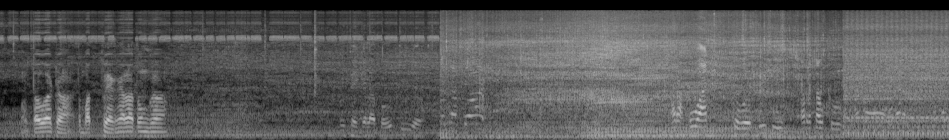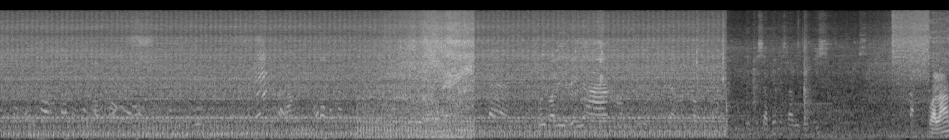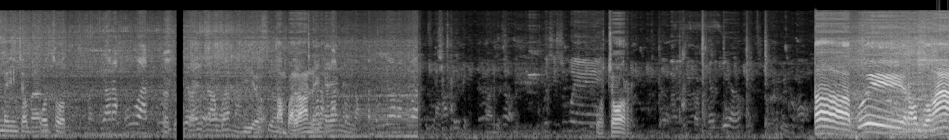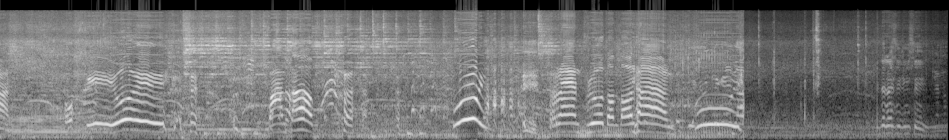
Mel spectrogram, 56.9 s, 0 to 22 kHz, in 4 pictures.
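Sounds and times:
voices: 0:00.0 - 0:55.1
motor running steadily: 0:02.5 - 0:25.2, 0:40.9 - 0:54.9.

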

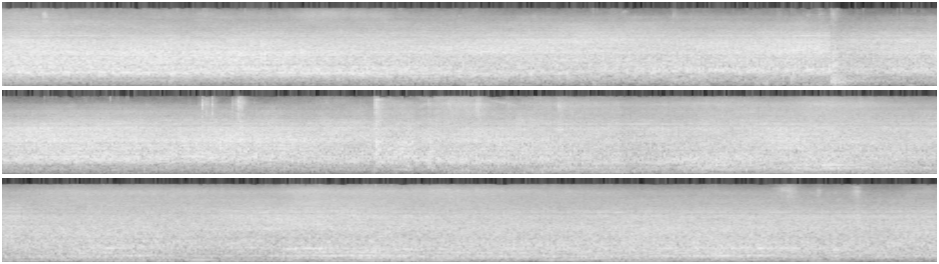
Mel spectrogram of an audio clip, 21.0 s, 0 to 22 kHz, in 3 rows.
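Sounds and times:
turboprop engines running: 0:00.0 - 0:21.0.

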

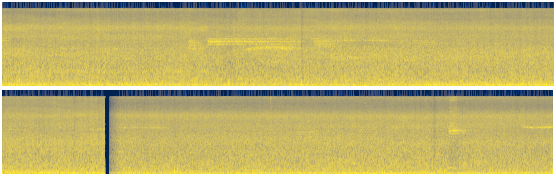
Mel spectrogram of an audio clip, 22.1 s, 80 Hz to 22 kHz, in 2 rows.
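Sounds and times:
floodwater flowing fast: 0:00.0 - 0:22.0.

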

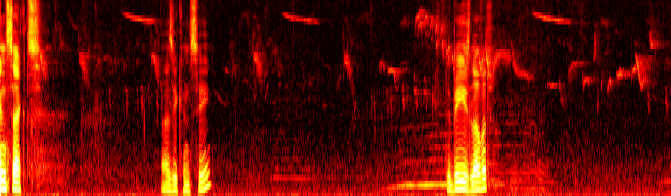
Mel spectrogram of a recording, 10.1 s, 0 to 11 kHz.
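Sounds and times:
soft bird chirps: 0:00.6 - 0:10.0.

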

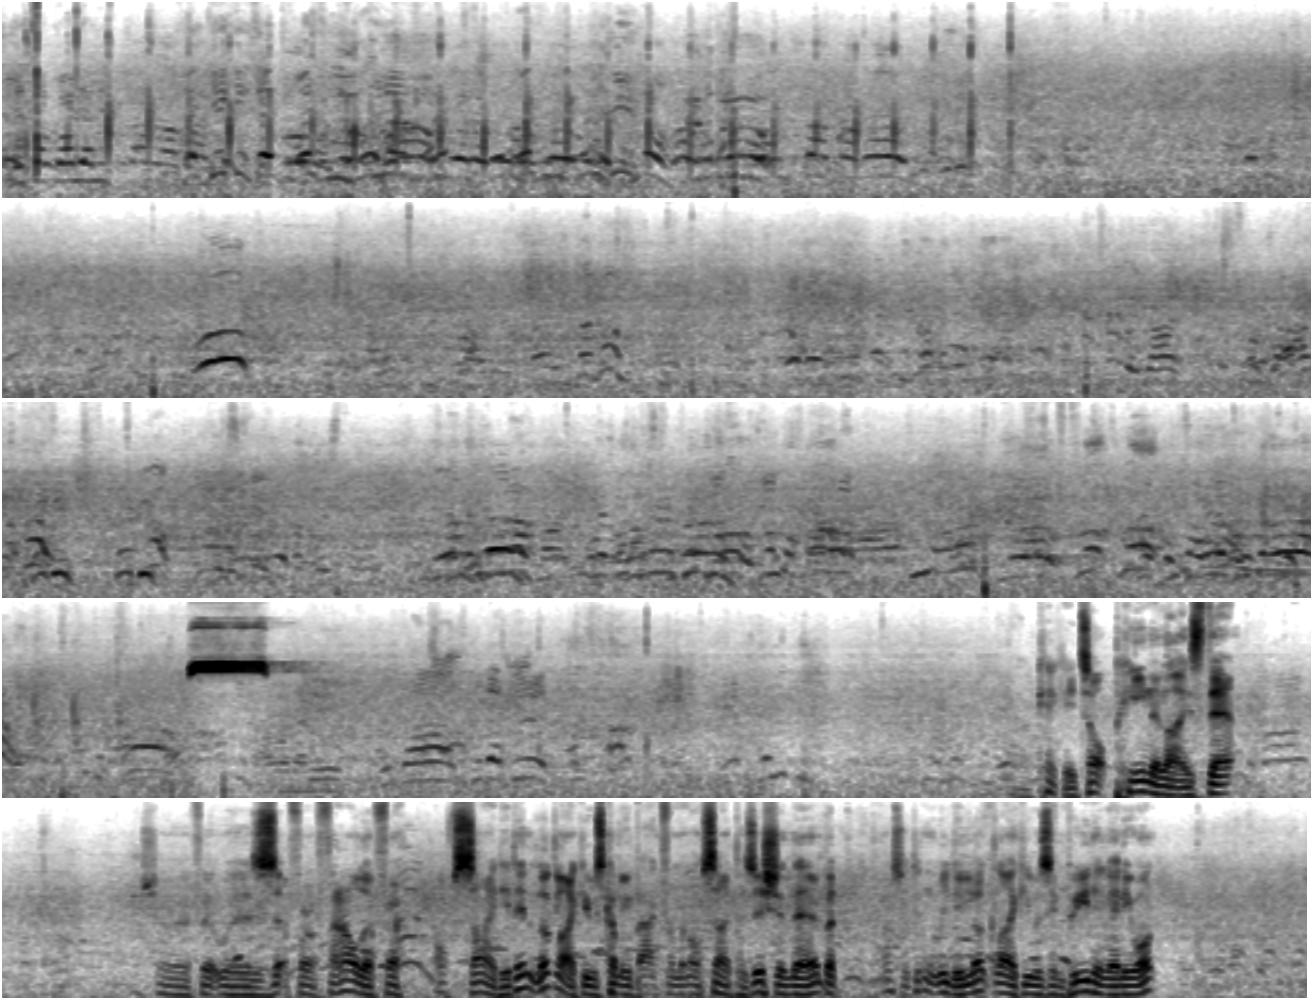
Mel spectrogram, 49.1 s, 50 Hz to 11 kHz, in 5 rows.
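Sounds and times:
people calling out and talking: 0:00.0 - 0:49.0
loud shout: 0:11.2 - 0:11.8, 0:22.9 - 0:31.6.

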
